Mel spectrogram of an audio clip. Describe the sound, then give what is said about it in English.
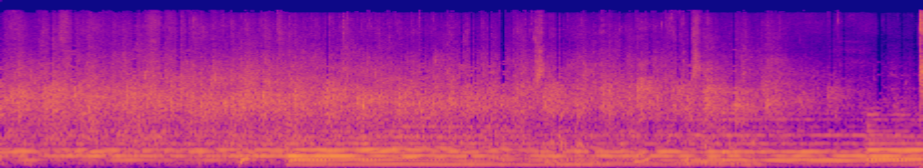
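Audience applause welcomes a couple entering a baptism pool at a church service. A steady wash of clapping runs throughout over sustained low tones. “So I want us to give a warm welcome to Luis and Lauren. Let's give it up for them as they enter the pool.”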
